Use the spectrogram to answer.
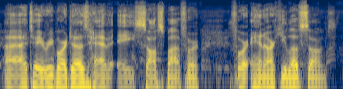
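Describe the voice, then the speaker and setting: As a comedic community radio host, a man moves between songs in a rambling, halting way, repeating himself and looping back over his phrases. His tone is mock-earnest and playfully exasperated, though his mid-range, darkish voice stays completely flat.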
